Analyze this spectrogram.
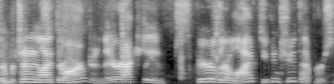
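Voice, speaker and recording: Dry and close with no echo, a woman's bright, sharp voice carries lively intonation. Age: 60s. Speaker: published author and former investigator. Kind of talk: panel discussion on a livestream. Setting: live video stream.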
